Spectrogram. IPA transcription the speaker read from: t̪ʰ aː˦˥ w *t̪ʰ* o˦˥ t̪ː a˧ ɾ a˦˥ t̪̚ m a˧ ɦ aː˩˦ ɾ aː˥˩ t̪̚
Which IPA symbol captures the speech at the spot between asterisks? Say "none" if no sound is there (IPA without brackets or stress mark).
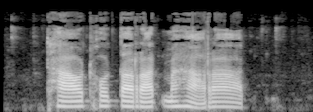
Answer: t̪ʰ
